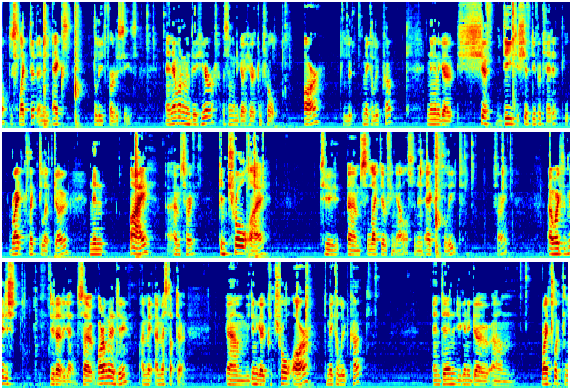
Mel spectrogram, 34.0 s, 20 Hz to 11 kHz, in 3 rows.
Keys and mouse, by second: 0.8 x, 5.3 ctrl+r, 9.8 shift+d, 13.9 o, 13.9 i, 16.3 ctrl+i, 19.7 x, 20.7 ctrl+z, 21.3 ctrl+z, 22.0 ctrl+z, 23.0 ctrl+z, 24.8 ctrl+z, 28.5 ctrl+r.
